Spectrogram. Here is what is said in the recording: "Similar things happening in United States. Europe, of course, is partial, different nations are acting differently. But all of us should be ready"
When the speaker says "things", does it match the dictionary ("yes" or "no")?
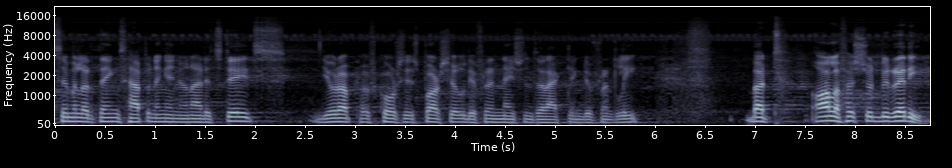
no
